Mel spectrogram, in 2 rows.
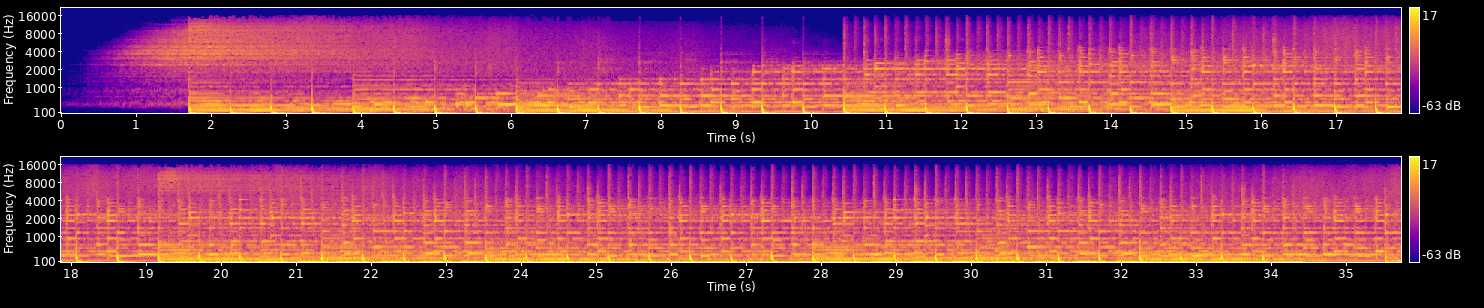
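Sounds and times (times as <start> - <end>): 
fashion commercial music: 1.7 - 35.7.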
